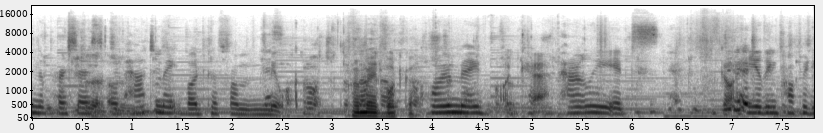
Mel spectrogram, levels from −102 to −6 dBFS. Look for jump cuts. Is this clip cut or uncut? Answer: uncut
